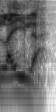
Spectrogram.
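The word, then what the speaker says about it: ليلة: Kalau Anda temukan di Al-Quran, setelah kata lail, di ujung lamnya ada ta'nya. Sehingga hurufnya merubah cara bacanya menjadi lailah. Bukan lail tapi apa? Lailah.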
